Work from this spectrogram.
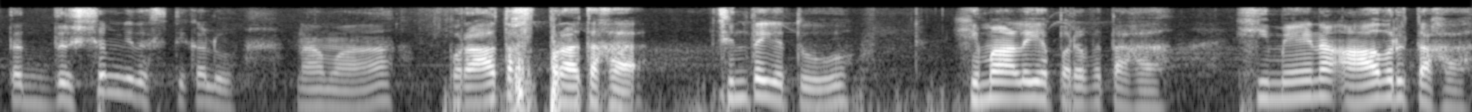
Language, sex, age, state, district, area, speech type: Sanskrit, male, 18-30, Andhra Pradesh, Chittoor, rural, spontaneous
